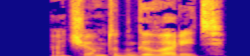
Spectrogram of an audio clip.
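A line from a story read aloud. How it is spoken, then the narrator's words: Gloomy speech. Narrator (Russian): мрачно говорит он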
